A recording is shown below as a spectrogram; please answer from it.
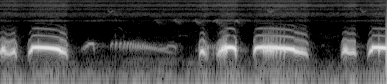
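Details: Zebra dove meeting a wild bird with a fine voice that will not come down to fight: low mellow cooing phrases, short stuttered notes then long drawn hums, repeated, with a fainter descending trill between.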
